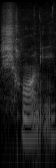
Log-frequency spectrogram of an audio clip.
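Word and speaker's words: Chani: really nicely for example the main character c-h-a-n-i if you didn't know it's not pronounced channy or anything like that she said it was pronounced like Shawnee very like nice and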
